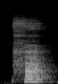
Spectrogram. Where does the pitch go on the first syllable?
low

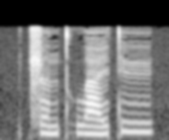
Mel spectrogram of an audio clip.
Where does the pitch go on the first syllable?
rising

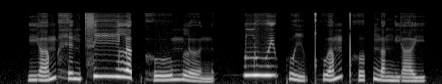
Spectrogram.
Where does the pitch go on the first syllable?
rising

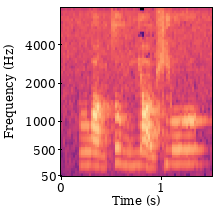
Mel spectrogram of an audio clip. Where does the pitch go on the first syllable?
low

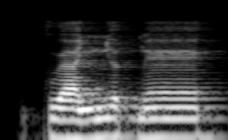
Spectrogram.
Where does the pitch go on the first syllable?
low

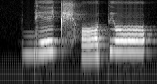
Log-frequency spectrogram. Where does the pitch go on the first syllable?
rising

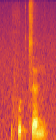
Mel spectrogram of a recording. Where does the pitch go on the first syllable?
rising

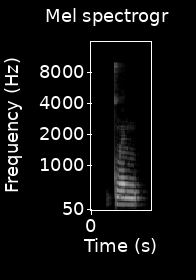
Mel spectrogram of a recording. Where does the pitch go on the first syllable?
high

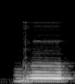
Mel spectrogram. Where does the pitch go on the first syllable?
low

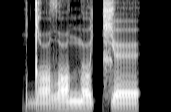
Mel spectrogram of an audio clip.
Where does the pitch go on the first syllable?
low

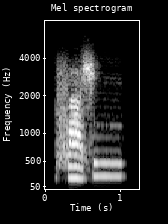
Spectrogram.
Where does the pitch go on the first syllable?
low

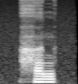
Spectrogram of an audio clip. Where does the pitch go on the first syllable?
low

